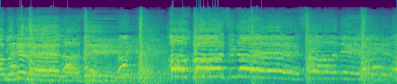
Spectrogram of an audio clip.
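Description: A crowd of men chanting a Punjabi noha together, with the sharp slaps of hands striking chests in matam about once or twice a second.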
